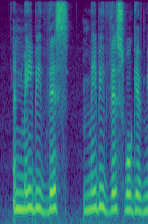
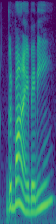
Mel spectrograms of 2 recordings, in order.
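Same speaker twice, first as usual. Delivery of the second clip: a higher, half-hearted Kermit goodbye; a weak stab at Kermit with a rising end; 4 semitones higher, 3 dB louder than usual. Acted. Signing off to listeners in a loose Kermit voice. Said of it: "that didn't really sound like Kermit".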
